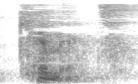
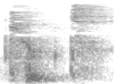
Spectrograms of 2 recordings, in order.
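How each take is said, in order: First: A vowel is heard between the M and T. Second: No vowel is heard between the M and T. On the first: This is the common modern way of saying it. "people usually call it Kemet, which is K E M E T" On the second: This follows the original spelling without vowels. "I prefer to just call it Kemt"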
